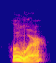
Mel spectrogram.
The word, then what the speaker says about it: Hoosier: Louis, Missouri, and parts of the surrounding region, Hoosier, often pronounced hooer, has a very different connotation.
